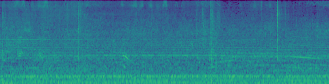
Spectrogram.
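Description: Outdoor street ambience of a pedestrian square: a steady low hum with indistinct voices of passers-by and a single sharp click about four seconds in.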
